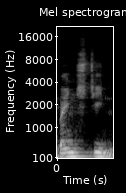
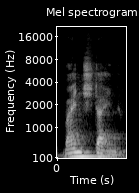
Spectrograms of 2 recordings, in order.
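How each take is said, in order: First: The name is said with an English pronunciation. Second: The name is said without an English pronunciation. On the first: The speaker calls it wrong. "prononciation anglaise, non, non" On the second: The speaker calls it right. "voilà"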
